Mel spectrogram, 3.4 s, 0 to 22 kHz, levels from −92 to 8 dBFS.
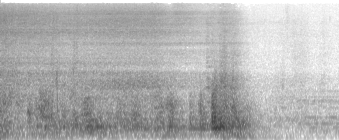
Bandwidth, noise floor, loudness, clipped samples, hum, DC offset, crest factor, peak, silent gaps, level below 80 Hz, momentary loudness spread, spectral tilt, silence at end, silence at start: over 20 kHz; -51 dBFS; -29 LUFS; under 0.1%; none; under 0.1%; 20 dB; -10 dBFS; none; -56 dBFS; 9 LU; -3.5 dB/octave; 0 s; 0 s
